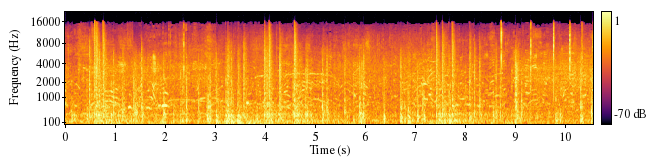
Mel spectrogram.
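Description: Aerial fireworks shells bursting in a dense, irregular barrage, several bangs and crackles a second.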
